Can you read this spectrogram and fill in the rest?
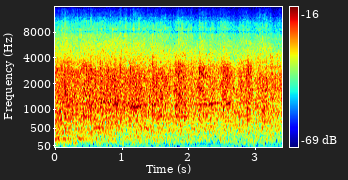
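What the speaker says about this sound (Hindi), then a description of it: "ताली बजाकर प्रभु का धन्यवाद करो" A church congregation at a Sunday service claps together to thank God, a dense, steady patter of many hands at moderate loudness with no talk over it.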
